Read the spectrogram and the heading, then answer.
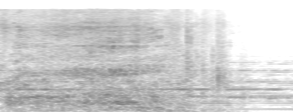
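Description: A creature in a cemetery lets out a deep, loud, angry roar that rumbles for about two seconds, rough and growling with heavy low tones, then tapers off into a fading tail. No one speaks.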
